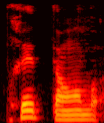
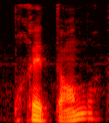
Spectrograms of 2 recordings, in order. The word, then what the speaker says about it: prétendre: Le mot suivant, c'est le mot prétendre. Alors, dans la première syllabe, c'est pré, P-R-E accent aigu. La deuxième syllabe, c'est ten, T-E-N. On fait attention au son en qui s'écrit E-N.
